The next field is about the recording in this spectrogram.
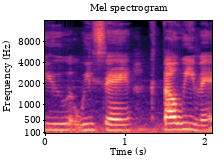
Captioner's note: speaks in Ponca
